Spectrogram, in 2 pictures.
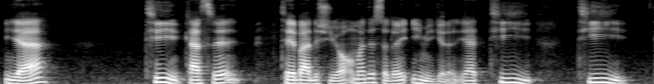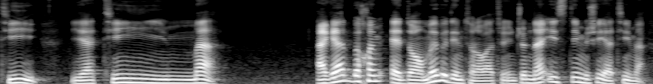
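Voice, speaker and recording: A man with an Afghan Dari accent gives a step-by-step Quran reading lesson. He speaks patiently and repeats each syllable slowly and drawn out, so learners can follow. His voice sits at a middle pitch. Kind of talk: slow step-by-step recitation lesson.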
